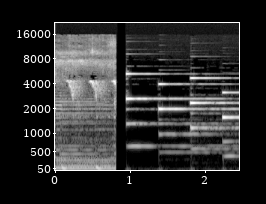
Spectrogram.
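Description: Outdoor ambience with wind rumbling on the microphone and a few short falling bird chirps, which cuts off abruptly under a second in. Then instrumental background music of clear, separate notes, each struck and held.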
